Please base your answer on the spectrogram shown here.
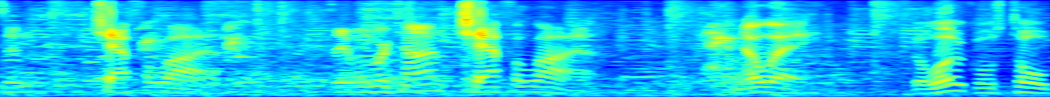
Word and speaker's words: Atchafalaya: the chef's allow a basin one more time chef Alya Basin that's the correct way of saying it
